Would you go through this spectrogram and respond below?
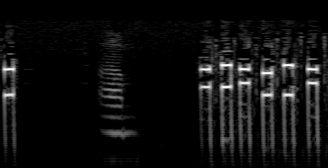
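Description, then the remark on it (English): Touch-tone keypad beeps entering a payphone's telephone number, including area code, into an automated phone system: one dual-tone beep, a short voiced murmur, then a quick, evenly spaced run of seven loud, clear keypresses. “Please enter the telephone number, including area code, of the payphone.”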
